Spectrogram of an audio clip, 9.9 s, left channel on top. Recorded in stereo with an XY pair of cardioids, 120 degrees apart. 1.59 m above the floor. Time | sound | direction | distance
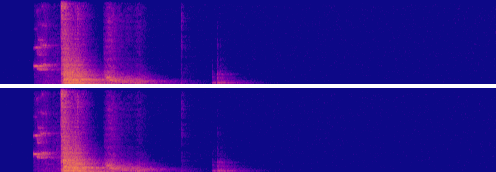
0.7 | a door slam | 50° right | 2.5 m
2.1 | tape being pulled | 30° left | 1.3 m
